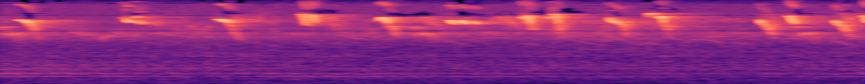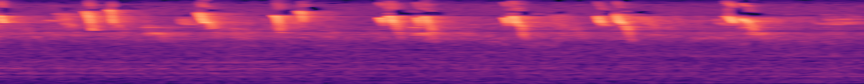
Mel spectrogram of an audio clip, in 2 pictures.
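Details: Saffron finch (Canário da Terra) singing outdoors: a run of high, sharp, descending chirps repeated two to three per second, over a steady wash of background noise.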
